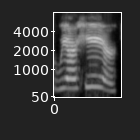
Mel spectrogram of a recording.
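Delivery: put-on children at the door still shouting. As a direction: shout it again to be heard. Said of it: "started to shout all together".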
